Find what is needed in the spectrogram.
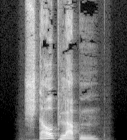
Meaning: dustcloth, dustrag, duster (object used for dusting)
- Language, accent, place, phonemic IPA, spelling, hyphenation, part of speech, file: German, Germany, Berlin, /ˈʃtaʊ̯pˌlapən/, Staublappen, Staub‧lap‧pen, noun, De-Staublappen.ogg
